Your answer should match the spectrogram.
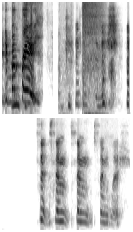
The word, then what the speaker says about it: Simlish: my face Sim Sim simlish how do you pronounce it simlish you had it that was correct the first time here we go now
